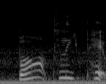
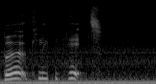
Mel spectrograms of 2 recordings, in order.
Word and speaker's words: Berkeley Pit: It's called Barkley Pit. Well, they'll pronounce it Berkeley over there. Berkeley Pit.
